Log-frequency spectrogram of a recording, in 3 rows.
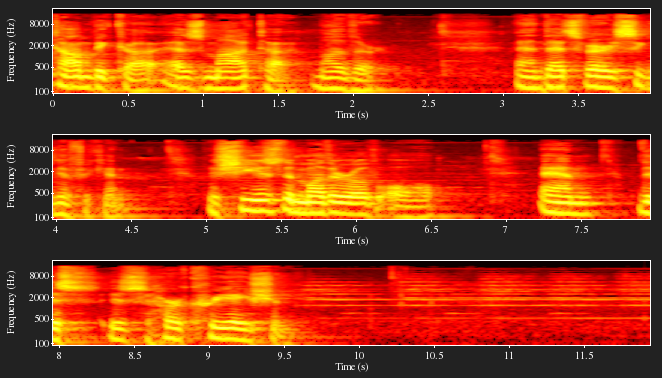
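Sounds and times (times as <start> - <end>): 
speech: 0.0 - 2.4, 3.1 - 9.7
temple bell ringing at a temple of the goddess Lalitambika: 8.2 - 11.9.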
